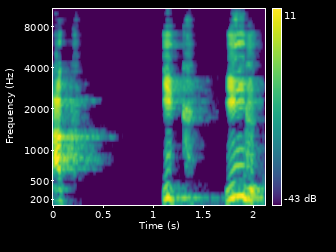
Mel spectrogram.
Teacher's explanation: மெய்யெழுத்துக்கள் இதெல்லாம் அரை மாத்திரை தான் அந்த ஒரு ஒரு மாத்திரையிலயும் பாதி அளவுதான்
